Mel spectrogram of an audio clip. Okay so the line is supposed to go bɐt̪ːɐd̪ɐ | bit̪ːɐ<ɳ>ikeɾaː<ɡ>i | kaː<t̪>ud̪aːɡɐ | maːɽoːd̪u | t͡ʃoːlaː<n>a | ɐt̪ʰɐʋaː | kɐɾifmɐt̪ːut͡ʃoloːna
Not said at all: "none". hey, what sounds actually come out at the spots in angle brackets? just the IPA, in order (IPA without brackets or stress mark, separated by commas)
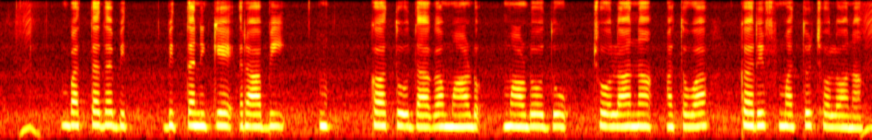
n, b, t̪, n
